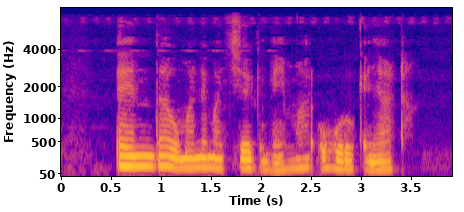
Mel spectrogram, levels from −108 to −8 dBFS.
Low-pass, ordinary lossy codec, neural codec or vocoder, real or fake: 7.2 kHz; AAC, 32 kbps; none; real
